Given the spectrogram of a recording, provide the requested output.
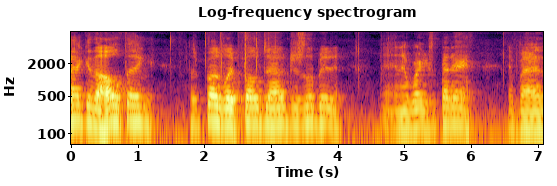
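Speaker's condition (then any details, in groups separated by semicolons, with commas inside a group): Friedreich's ataxia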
